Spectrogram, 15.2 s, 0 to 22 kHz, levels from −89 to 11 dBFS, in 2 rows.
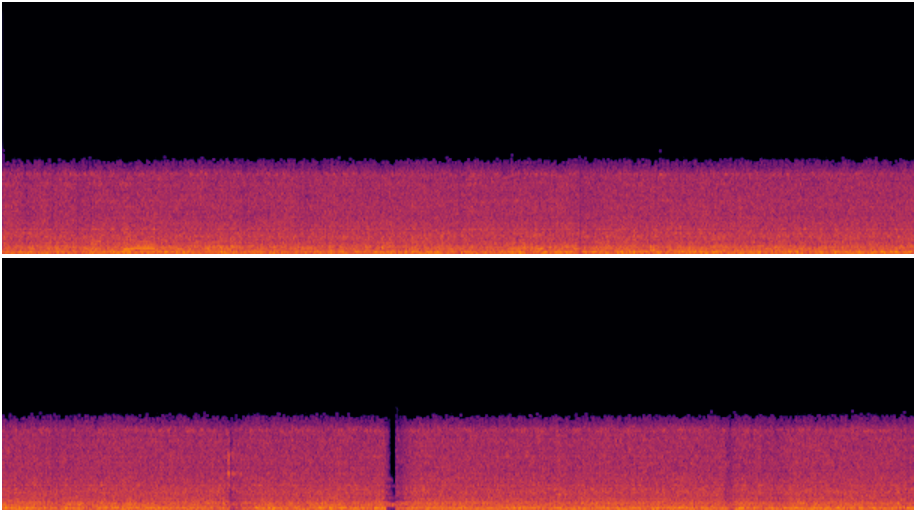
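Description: From start to finish, the other side's voice leaks through. A second voice runs alongside the talker throughout, and sounds well above the talker's level. It is likely that the echo canceller failed to remove the loudspeaker sound from the microphone. The audio stops at 8 kHz.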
